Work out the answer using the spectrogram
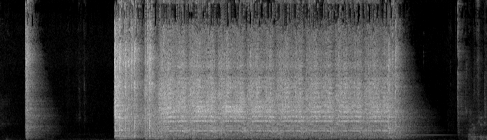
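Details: Small block Chevrolet engine cranking during a compression check before installation: about six seconds of steady, even starter whirr with no uneven beats. Normal cranking, consistent with good compression.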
